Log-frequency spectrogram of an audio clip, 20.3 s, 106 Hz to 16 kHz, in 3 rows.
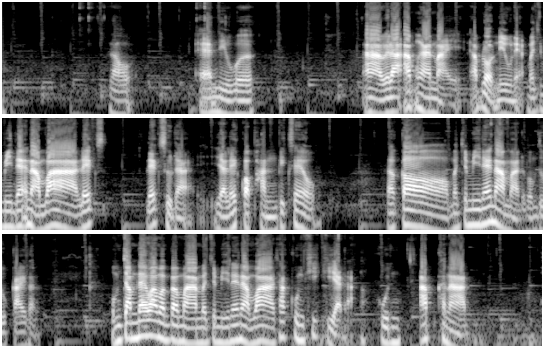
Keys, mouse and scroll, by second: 0.8 click, 2.2 click, 4.2 scroll down 1, 12.7 click, 14.9-15.5 scroll down 1, 16.2-16.6 scroll down 1, 17.0-17.8 scroll down 2, 18.4-20.2 scroll down 1.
